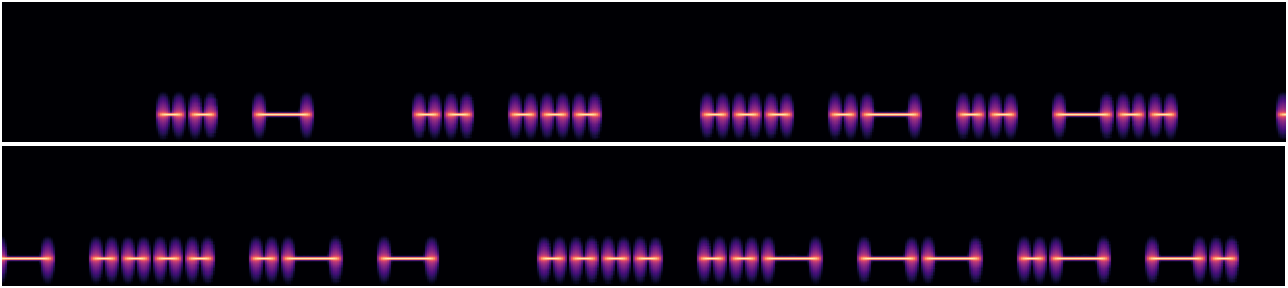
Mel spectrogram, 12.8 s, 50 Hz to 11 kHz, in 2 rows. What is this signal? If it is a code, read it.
Morse code, heard as a keyed tone, about 16 wpm, 700 Hz. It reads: IT IS SAID THAT HUMAN
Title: Sentences from Top 1000 Words - Review Part 6 - 15wpm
